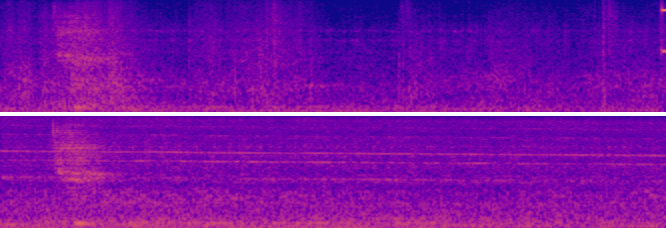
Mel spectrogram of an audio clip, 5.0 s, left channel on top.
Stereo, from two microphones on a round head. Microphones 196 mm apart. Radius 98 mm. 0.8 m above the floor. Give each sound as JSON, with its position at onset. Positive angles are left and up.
{"t": 0.4, "sound": "a gasp", "side_deg": -50, "distance_m": 3.0}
